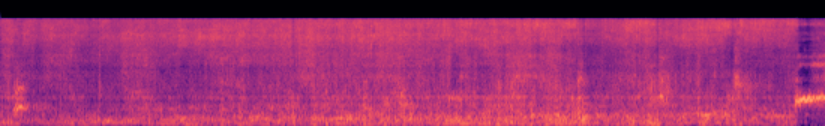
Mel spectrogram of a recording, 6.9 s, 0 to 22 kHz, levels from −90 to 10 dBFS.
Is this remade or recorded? remade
